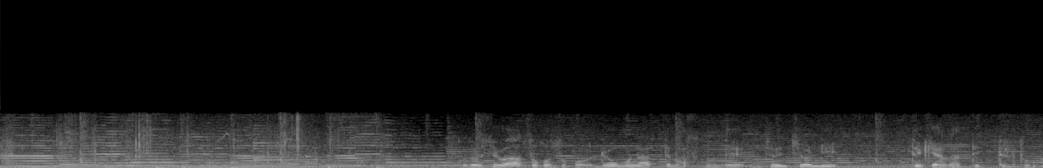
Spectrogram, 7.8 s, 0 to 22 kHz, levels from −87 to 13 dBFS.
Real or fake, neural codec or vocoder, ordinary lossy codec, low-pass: real; none; none; 7.2 kHz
